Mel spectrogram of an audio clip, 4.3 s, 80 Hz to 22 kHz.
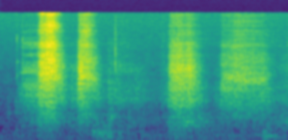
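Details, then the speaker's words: New Shark Professional GI505 steam iron on its first days of use: loud airy hiss in separate bursts of about a second, with no sputter or gurgle; good steam output, normal steam hiss. "You can definitely hear when it's steaming, but it's got good steam."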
